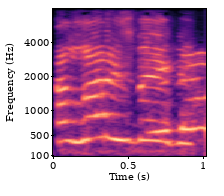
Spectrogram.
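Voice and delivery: loud, high, excited declaration; loud happy gush. Real, not acted. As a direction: burst out with love for them. Gushing about the kids.

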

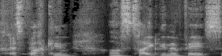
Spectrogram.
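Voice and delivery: ordinary talk, nothing marked

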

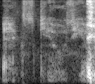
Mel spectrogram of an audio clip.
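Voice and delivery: whispering. Real, not acted. Teasing reply to excuse me.

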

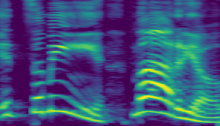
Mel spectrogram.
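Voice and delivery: high-pitched cartoon Italian accent; sing-song Italian caricature voice; Mario's Italian accent. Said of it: "you can tell me as an Italian, is it offensive?".

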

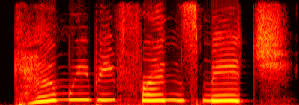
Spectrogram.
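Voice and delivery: very high, hopeful cat; high-pitched pleading cartoon cat; friendly cat character. A narrator's reading. Cat asks mouse for friendship.

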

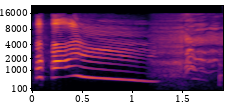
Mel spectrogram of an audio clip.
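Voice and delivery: very high falsetto yelping laugh; mock Mexican laugh. Asked for the Mexican laugh, a shrill hammed-up yelp. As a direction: cackle it like a cartoon mariachi. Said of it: "do that Mexican laugh".

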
